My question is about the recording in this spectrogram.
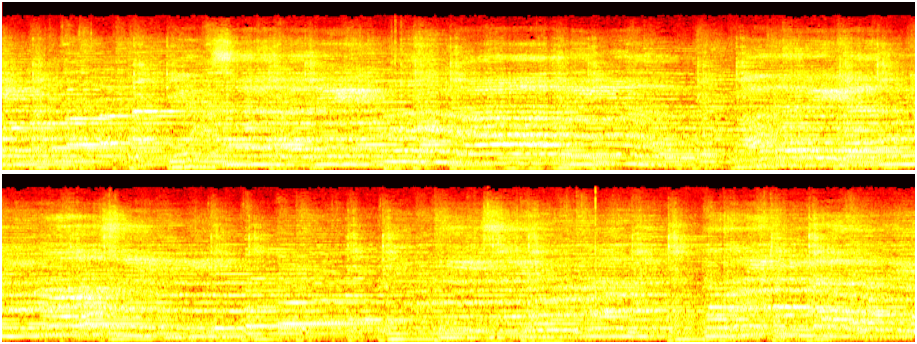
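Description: Mixed choir of men and women singing an Easter carol together, the notes held and running on without a break.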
